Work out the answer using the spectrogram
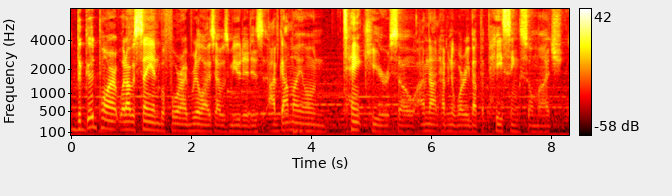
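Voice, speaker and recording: A streamer with a head cold and a chesty cough rambles to his viewers and pokes fun at himself as he plays a game, with game music behind him. His voice is lowish, at normal speed with few pauses.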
